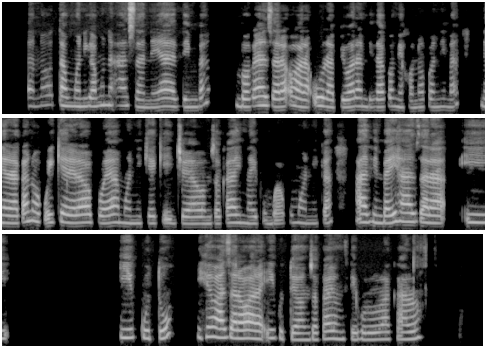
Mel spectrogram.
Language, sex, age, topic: Oshiwambo, female, 18-24, agriculture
